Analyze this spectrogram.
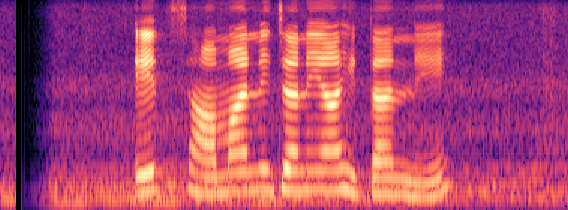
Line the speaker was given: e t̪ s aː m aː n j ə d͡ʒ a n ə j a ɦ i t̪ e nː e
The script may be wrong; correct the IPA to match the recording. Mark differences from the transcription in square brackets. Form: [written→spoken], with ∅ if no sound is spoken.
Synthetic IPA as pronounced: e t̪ s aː m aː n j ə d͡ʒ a n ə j a ɦ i t̪ [e→a] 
